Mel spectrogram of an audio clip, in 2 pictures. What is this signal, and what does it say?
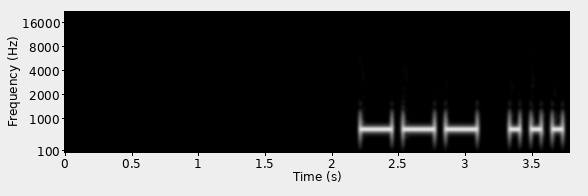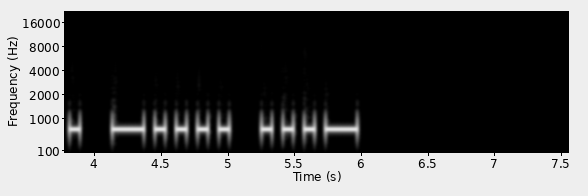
Morse code, heard as a keyed tone, about 16 wpm, 700 Hz. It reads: OH6V
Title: DXCC-100 Call Signs - 4 Characters - Repeated 2x - 15wpm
